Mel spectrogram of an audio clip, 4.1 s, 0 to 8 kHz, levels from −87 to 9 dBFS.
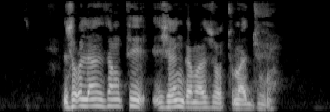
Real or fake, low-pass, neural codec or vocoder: real; 7.2 kHz; none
